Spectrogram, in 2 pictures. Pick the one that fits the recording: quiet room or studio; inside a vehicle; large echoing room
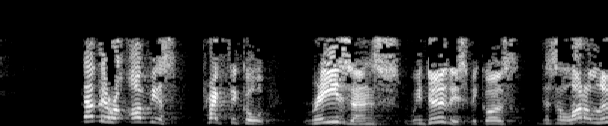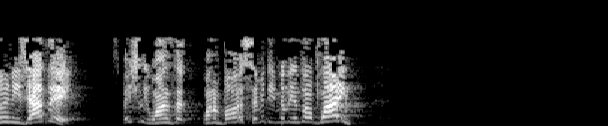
large echoing room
